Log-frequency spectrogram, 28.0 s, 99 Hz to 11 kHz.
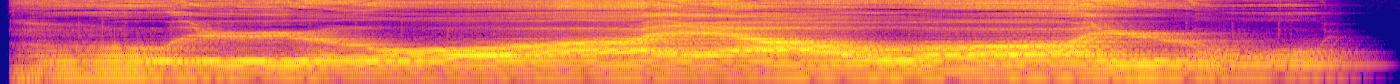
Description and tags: longer version as suggested by colargol..enjoy.
se electronics mic, presonus firebox audio interface, logic 6, psp vintage warmer, silver reverb, stereo delay. bounced down, fade in and out re bounced.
